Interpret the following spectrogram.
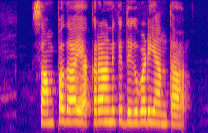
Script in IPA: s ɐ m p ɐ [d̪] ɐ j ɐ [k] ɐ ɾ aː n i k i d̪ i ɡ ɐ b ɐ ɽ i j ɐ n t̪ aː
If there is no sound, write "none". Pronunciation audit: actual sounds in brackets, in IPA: d̪, k

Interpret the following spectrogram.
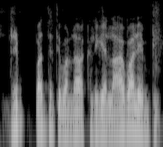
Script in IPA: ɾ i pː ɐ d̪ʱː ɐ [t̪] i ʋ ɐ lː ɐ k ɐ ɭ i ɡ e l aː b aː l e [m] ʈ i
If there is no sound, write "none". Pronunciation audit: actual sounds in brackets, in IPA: t̪, m

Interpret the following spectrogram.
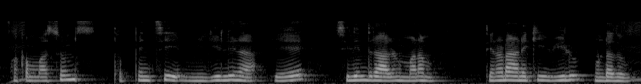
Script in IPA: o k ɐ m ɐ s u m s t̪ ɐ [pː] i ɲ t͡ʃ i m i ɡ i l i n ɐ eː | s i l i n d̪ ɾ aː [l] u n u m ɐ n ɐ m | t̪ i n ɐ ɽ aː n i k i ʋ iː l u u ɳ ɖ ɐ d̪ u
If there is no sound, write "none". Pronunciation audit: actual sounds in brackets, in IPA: pː, l

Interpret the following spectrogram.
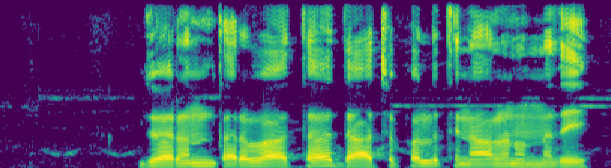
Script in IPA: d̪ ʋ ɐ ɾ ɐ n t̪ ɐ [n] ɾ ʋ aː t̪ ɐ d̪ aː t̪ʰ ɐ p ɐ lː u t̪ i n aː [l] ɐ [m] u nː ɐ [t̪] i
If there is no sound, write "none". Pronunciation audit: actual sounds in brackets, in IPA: none, l, n, d̪

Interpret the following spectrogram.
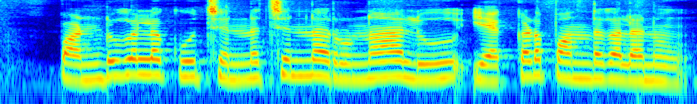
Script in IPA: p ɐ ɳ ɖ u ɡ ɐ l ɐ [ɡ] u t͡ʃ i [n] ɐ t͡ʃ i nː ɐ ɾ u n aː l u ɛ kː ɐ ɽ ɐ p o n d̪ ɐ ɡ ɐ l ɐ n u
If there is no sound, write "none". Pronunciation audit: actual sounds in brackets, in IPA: k, nː

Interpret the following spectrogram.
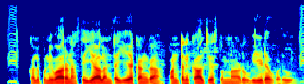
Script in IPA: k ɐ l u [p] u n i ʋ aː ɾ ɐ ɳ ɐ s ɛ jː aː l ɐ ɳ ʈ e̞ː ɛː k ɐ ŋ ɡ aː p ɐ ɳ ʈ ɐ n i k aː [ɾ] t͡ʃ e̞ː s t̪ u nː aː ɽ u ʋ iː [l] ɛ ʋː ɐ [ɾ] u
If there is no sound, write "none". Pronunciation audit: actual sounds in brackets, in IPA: p, l, ɽ, ɽ

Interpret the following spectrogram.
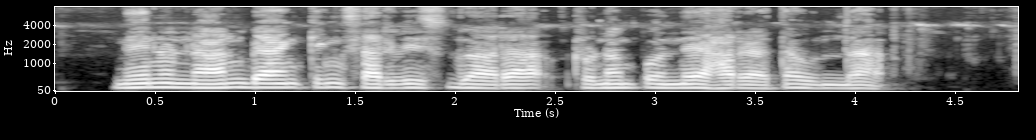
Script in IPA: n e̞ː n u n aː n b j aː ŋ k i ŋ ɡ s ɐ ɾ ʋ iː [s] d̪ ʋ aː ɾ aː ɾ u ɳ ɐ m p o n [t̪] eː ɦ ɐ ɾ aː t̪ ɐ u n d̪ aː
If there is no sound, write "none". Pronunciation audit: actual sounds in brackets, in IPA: s, d̪

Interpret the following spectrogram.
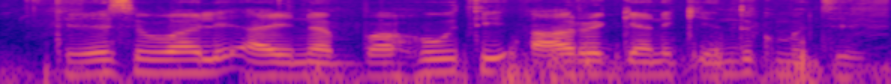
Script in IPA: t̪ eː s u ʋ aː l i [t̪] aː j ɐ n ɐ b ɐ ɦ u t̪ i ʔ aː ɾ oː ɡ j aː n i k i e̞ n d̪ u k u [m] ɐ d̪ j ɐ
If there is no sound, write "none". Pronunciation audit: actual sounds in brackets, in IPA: none, m

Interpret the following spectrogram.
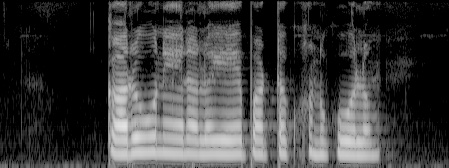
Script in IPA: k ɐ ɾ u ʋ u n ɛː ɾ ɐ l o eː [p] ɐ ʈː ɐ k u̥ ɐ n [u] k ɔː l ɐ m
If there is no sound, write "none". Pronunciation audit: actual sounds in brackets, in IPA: p, u

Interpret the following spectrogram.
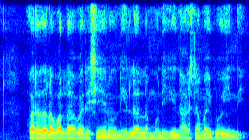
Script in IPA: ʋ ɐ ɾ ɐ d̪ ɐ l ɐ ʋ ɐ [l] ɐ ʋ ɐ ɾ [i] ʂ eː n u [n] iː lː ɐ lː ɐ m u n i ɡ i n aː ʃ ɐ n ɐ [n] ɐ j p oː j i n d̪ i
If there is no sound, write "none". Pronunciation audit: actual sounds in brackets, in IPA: lː, i, n, m

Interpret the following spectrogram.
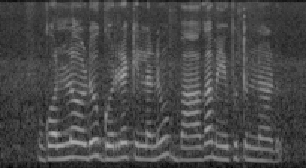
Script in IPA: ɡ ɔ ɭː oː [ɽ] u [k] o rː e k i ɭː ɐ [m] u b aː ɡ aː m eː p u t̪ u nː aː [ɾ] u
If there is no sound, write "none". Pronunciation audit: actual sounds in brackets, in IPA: ɽ, ɡ, n, ɽ

